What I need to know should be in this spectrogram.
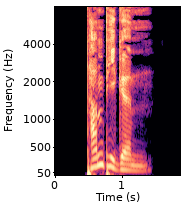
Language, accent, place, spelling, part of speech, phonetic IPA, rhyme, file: German, Germany, Berlin, pampigem, adjective, [ˈpampɪɡəm], -ampɪɡəm, De-pampigem.ogg
- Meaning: strong dative masculine/neuter singular of pampig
